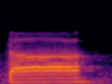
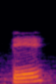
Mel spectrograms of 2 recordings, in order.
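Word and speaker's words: ta (ت): Ta. Ta. Ta. Here as well, do not say te. Rather, the correct pronunciation is ta.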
